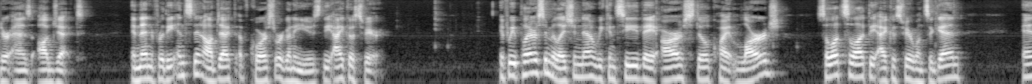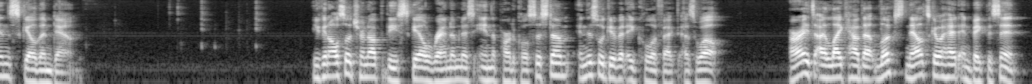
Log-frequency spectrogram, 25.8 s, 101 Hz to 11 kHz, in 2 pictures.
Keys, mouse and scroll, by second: 1.2-1.6 scroll down 4, 2.6-5.0 drag, 5.0-5.3 scroll up 3, 5.3 shift+middle click, 5.7 space, 7.9 space, 8.0 scroll down 1, 8.1-10.1 middle drag, 10.1-10.8 scroll down 3, 10.8 click, 11.2-11.6 scroll up 4, 11.6-11.9 shift+middle drag, 11.9-12.3 scroll up 4, 12.3 s, 13.5 scroll down 1, 13.6-14.2 middle drag, 14.2 s, 15.2 scroll down 1, 15.4-15.7 middle drag, 15.7 z, 16.0-16.6 middle drag, 18.4-21.3 drag, 21.3 scroll down 1, 21.4-22.4 middle drag, 22.4 space, 23.5-23.8 scroll down 1, 23.8-25.8 middle drag.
